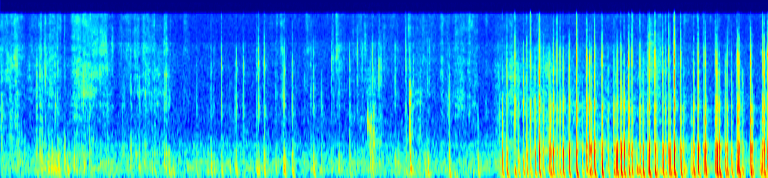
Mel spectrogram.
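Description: Long white nails scratch an unwrapped solid milk chocolate bar held in both hands. For the first five seconds there are quiet, sparse scratches and light clicks. Then the sound becomes a louder, denser run of rapid dry scratching and tapping.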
